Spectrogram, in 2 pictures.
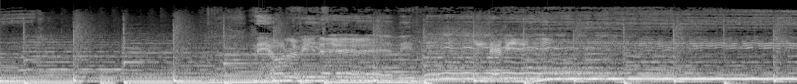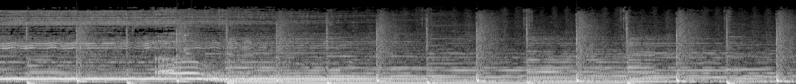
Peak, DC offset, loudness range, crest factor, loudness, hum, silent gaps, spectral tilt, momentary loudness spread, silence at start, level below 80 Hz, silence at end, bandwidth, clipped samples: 0 dBFS; under 0.1%; 6 LU; 10 dB; -10 LUFS; none; none; -6 dB/octave; 7 LU; 0 s; -18 dBFS; 0 s; 16 kHz; 0.2%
